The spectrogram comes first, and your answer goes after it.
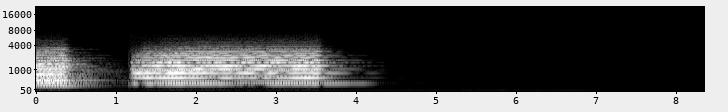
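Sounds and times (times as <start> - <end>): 
trumpets playing: 0.0 - 4.0.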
